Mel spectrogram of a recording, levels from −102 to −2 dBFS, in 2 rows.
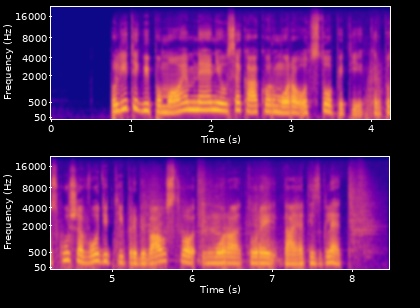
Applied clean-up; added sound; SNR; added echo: neural mask model RNNoise.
